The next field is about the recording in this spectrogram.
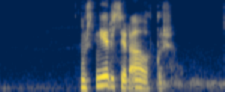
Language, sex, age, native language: Icelandic, female, 40-49, Icelandic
